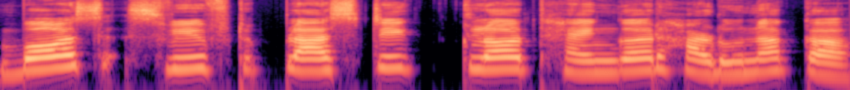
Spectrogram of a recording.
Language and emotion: Goan Konkani, neutral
